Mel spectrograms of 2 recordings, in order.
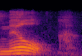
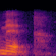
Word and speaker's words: milk: you're mispronouncing that word you need to pronounce the L in that LK cluster as milk not mck so we don't reward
